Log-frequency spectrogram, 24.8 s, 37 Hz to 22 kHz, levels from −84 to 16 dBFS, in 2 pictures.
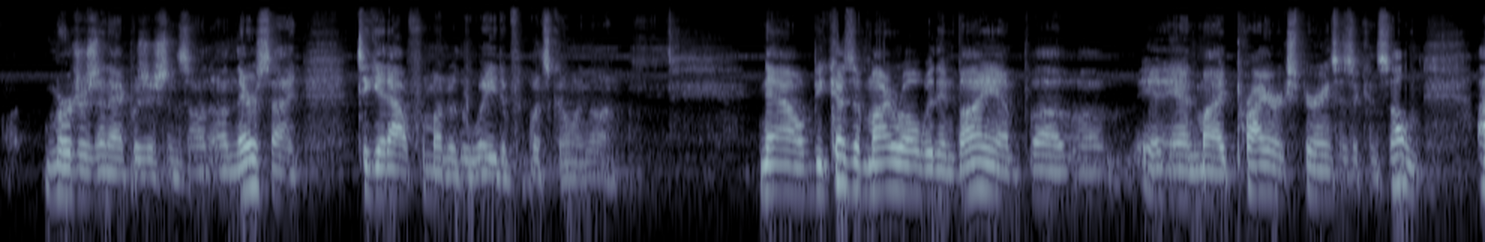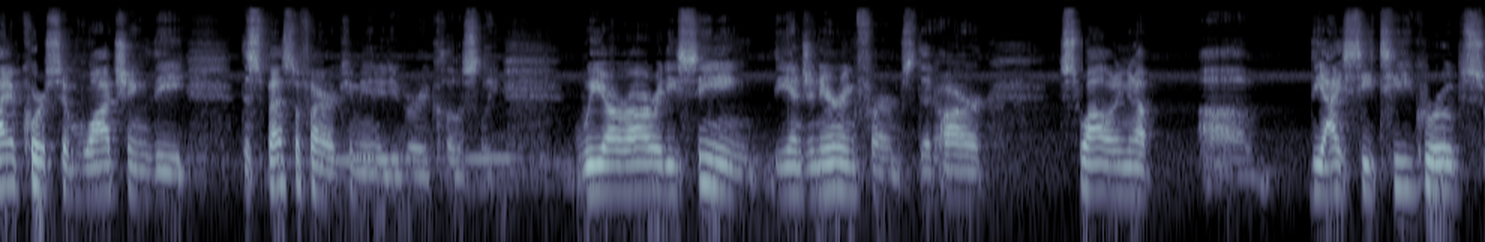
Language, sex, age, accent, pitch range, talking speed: English, male, 40-59, American, 125-150 Hz, 145 wpm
